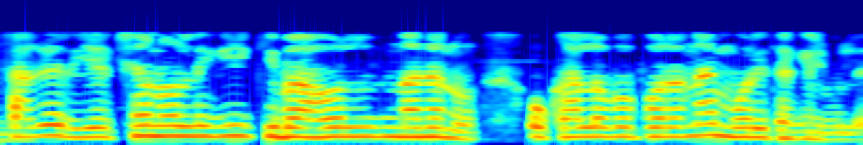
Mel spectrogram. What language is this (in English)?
Assamese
